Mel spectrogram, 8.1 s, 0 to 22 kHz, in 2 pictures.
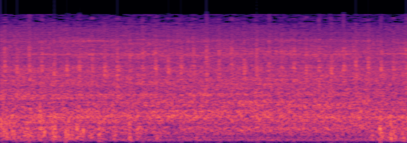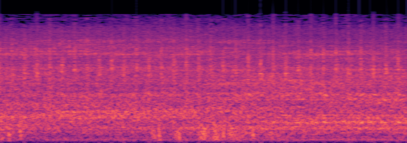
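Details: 1970 Chevrolet Malibu small-block 350 idling with a hard, sharp knock about four times a second, like a screwdriver handle hammered on the engine; loud engine knock being located.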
